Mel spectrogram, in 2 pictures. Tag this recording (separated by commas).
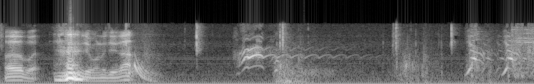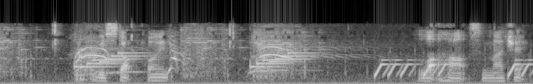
Speech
